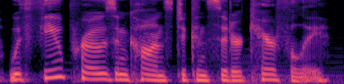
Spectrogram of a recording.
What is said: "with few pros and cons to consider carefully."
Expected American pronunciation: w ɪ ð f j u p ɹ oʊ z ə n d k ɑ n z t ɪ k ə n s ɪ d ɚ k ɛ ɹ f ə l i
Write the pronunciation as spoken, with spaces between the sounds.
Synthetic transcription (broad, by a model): w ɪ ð f j u p ɹ oʊ z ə n k ɑ n z t ɪ k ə n s ɪ d ɚ k ɛ ɹ f l i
